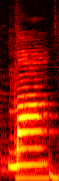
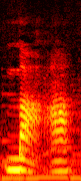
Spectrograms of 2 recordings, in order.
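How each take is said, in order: First: The pitch stays high and level. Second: The pitch dips low and then rises. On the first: "I will use the first tone" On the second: "and then ma"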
